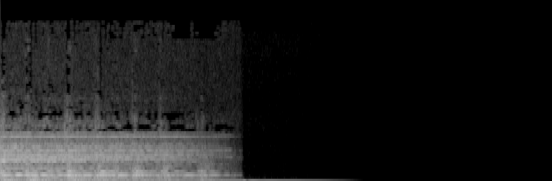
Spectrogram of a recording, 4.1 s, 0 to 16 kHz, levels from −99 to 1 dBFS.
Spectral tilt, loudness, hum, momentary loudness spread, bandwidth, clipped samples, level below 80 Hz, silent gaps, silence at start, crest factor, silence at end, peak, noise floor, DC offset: -5.5 dB/octave; -29 LUFS; none; 14 LU; 13.5 kHz; under 0.1%; -50 dBFS; 2.74-2.79 s; 0 s; 18 dB; 1.35 s; -14 dBFS; -67 dBFS; 0.6%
